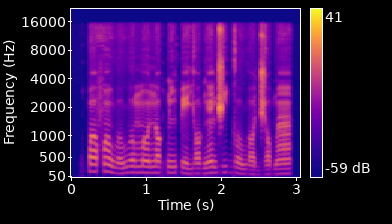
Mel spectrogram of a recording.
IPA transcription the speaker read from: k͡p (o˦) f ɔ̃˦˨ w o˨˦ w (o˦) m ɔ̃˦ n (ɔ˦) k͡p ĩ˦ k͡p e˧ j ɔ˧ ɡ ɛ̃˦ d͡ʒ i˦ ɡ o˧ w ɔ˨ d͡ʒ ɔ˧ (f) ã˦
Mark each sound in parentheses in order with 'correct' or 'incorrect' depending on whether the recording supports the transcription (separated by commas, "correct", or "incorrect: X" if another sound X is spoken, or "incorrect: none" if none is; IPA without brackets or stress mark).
incorrect: ɔ˦, correct, correct, incorrect: b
